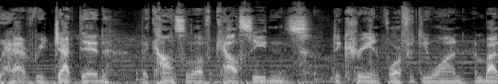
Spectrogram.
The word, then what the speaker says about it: Chalcedon: And by the way, sometimes I heard it pronounced Chalcedon. I don't know. I took a Eastern Orthodox theology class when I was at the University of Michigan. I think that guy, the great John Meyendorff, pronounced it Chalcedon.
